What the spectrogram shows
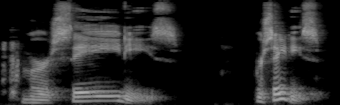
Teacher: The stress is on the say.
